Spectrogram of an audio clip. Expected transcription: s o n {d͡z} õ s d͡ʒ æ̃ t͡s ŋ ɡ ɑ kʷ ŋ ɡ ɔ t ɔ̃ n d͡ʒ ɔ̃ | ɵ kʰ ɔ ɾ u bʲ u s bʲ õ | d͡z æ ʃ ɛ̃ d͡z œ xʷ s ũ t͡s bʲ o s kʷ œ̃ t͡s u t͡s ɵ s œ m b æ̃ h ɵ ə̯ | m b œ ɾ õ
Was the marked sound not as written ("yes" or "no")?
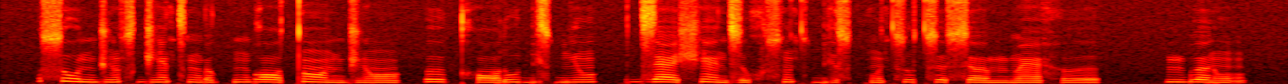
yes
